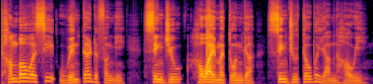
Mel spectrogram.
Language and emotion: Manipuri, neutral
